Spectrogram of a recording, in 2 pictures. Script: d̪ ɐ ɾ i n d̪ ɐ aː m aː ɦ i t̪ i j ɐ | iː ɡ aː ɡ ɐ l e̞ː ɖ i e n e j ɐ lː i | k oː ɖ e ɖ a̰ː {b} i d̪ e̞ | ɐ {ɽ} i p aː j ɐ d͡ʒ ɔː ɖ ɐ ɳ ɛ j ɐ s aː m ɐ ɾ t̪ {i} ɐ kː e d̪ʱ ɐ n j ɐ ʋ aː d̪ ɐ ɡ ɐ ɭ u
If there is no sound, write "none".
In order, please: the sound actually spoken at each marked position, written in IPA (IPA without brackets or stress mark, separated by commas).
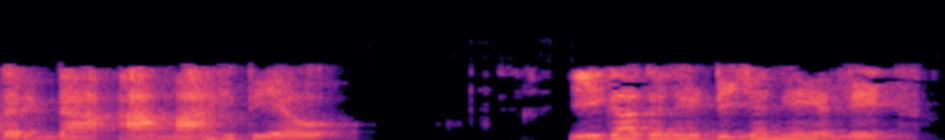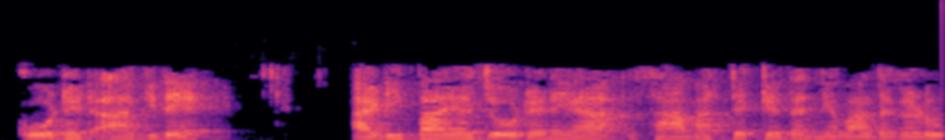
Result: ɡ, ɽ, j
